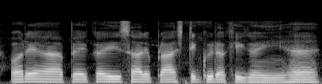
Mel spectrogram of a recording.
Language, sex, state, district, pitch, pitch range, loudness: Hindi, male, Jharkhand, Garhwa, 115 Hz, 115-120 Hz, -14 LUFS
